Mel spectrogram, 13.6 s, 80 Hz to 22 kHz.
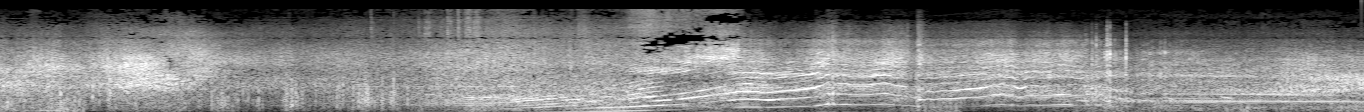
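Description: Ferrari 599 GTO's V12 accelerating hard, its note climbing steeply through the revs about five seconds in. It then stays high, dipping and rising again as the revs change.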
